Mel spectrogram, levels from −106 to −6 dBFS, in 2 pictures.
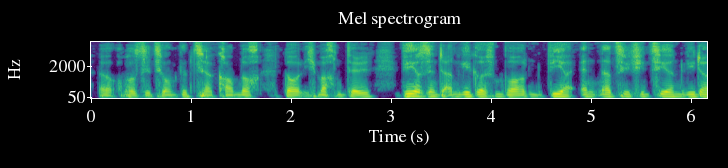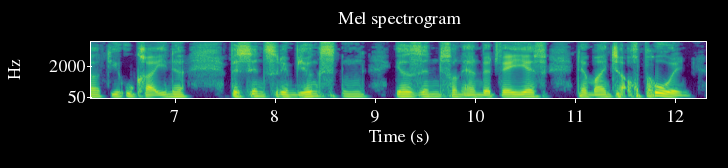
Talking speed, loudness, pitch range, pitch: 150 wpm, -19 LUFS, 100-115 Hz, 110 Hz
